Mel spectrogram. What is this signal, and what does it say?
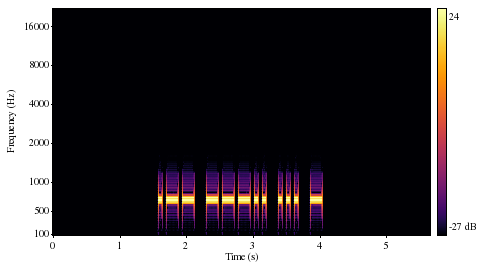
Morse code, heard as a keyed tone, about 21 wpm, 700 Hz. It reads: W8ST
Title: Speed Racing - USA Call Signs 17wpm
